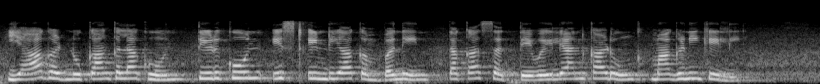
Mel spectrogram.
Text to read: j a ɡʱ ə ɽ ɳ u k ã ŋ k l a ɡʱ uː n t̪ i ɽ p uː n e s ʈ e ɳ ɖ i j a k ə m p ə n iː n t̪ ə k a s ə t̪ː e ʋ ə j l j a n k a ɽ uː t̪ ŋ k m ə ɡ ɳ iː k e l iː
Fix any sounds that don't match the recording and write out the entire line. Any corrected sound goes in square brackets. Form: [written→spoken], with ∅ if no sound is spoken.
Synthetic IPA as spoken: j a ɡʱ ə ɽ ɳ u k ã ŋ k l a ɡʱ uː n t̪ i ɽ [p→k] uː n [e→i] s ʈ [e→i] ɳ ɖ i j a k ə m p ə n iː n t̪ ə k a s ə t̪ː e ʋ ə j l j a n k a ɽ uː [t̪→∅] ŋ k m [ə→a] ɡ ɳ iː k e l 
